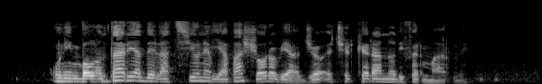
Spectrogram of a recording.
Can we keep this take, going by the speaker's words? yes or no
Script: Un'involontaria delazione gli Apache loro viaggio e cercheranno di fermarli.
yes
